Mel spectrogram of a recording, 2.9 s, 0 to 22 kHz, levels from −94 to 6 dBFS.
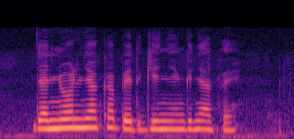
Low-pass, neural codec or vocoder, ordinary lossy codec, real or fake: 10.8 kHz; none; Opus, 64 kbps; real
